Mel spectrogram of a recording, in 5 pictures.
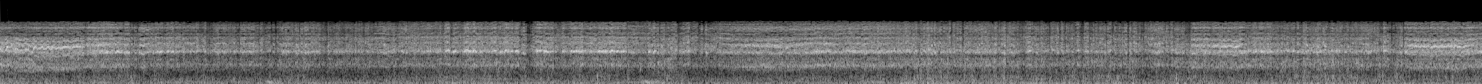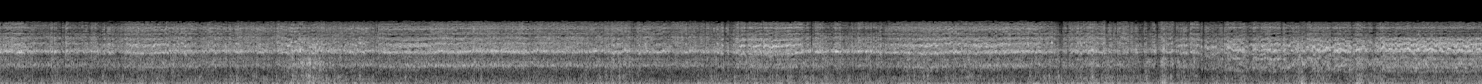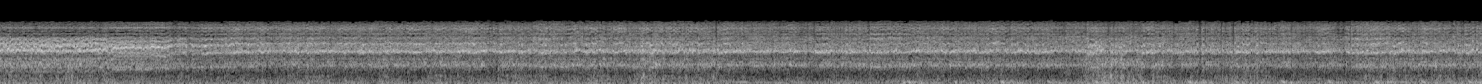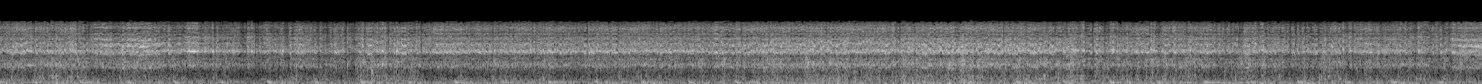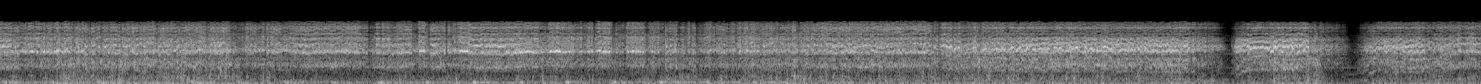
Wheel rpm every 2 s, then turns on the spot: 210, 230, 230, 230, 230, 230, 220, 220, 230, 230, 230, 230, 230, 210, 190, 200, 220, 230, 230, 230, 230, 230, 230, 230, 230, 230, 230, 240, 230, 230, 230, 230, 230, 230, 210, 160, 110.
none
